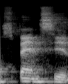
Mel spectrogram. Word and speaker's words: expensive: Parce que comme cette première syllabe, elle est juste avant l'accent tonique, avant la syllabe qui est porteuse d'accent tonique, du coup, elle est vraiment atténuée. Mais il faut bien sûr la prononcer, hein. C'est pas expensive, c'est expensive. Mais il faut bien faire l'accent tonique.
